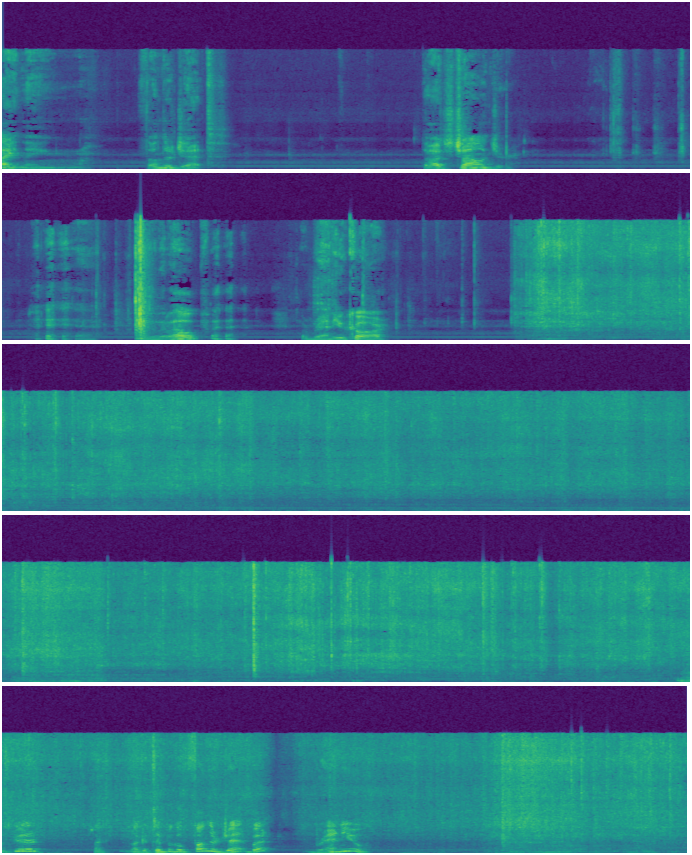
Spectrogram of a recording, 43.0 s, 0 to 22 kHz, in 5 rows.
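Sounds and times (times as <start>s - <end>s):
slot car motor whir: 14.3s - 42.9s.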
